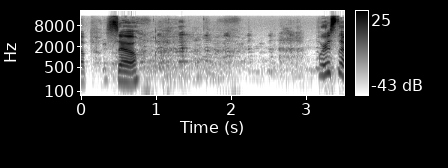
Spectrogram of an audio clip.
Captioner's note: audience laughter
